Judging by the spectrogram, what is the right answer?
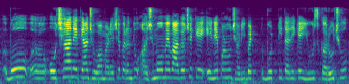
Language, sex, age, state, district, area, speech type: Gujarati, female, 30-45, Gujarat, Surat, urban, spontaneous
